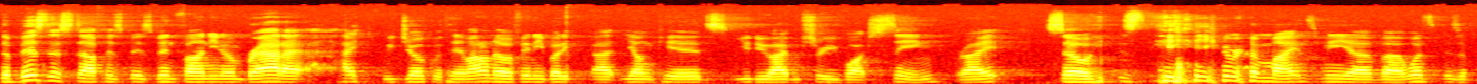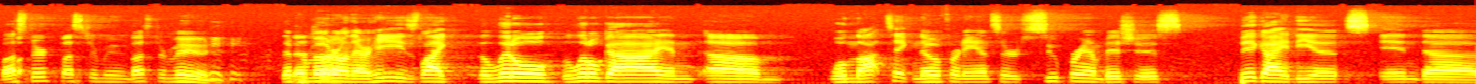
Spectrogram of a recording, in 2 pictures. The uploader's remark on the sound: Live from Lernerville Speedway. On stage in front of the front stretch grandstands for a live taping.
